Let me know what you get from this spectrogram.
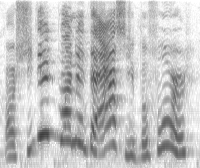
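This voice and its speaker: A woman giving casual, slangy reaction commentary as the host of a video, in an animated, informal way. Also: very high voice, fast talker, soft background music.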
